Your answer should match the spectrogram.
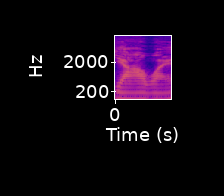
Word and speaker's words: Yahweh: Now, most probable way of pronouncing that, I mean, I think Yahweh is probably the best.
